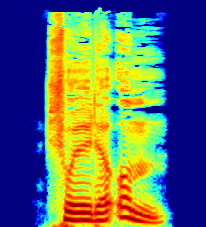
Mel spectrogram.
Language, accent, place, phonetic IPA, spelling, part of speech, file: German, Germany, Berlin, [ˌʃʊldə ˈʊm], schulde um, verb, De-schulde um.ogg
- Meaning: inflection of umschulden: 1. first-person singular present 2. first/third-person singular subjunctive I 3. singular imperative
